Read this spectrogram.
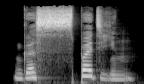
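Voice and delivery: slow hissing Господин; slow serpentine hiss of Господин; snake hiss. Acted. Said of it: "зашипел тот, точно как змея".

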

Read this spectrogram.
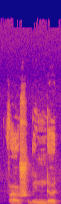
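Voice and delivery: slow, lightly voiced fearsome god; a hint of a thundering god, drawn out; booming deep voice. A narrator's reading. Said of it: "eine tiefe, furchteinflößende Stimme dröhnt".

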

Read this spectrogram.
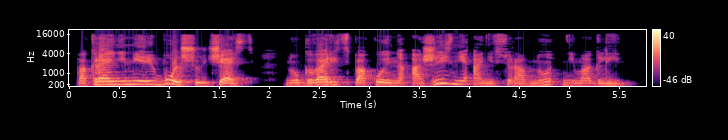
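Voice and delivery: ordinary delivery, nothing marked

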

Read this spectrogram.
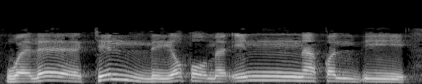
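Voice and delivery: slow chant, N of "ولكن" merged into the L of "ليطمئن"; idgham without ghunnah. Shown as a demonstration. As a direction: recite "ولكن ليطمئن" as "walakil-liyatma'inna", no nasal hum. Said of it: "وبعدين دخلت في اللام". (تلاوة بإدغام نون "ولكن" في لام "ليطمئن" بلا غنة)

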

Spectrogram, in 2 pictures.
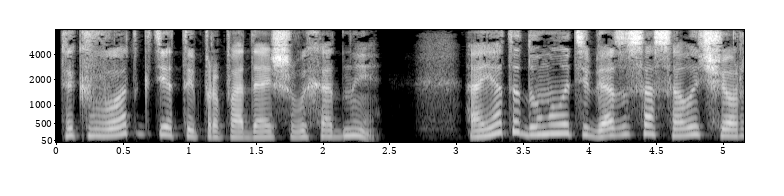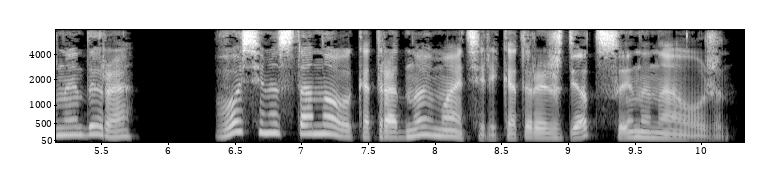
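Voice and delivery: lightly voiced mother, firm and reproachful; serious tone. Mother reproaching her grown son for missing dinner, serious. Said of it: "добавила она серьёзным тоном".

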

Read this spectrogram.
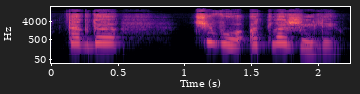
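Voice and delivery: high, pushy housekeeper; Musya's high voice. Acted. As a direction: Musya demands why Nora stopped eating, high. Musya questions Nora.

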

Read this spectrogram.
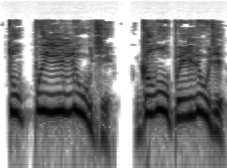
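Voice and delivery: high, loud raging insult; furious shouting. A narrator's reading. Doctor raging at his two visitors, furious shouting. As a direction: hurl each insult at full pitch. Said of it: "продолжал кричать Андрей Ефимович".

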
